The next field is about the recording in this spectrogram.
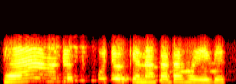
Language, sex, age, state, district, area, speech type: Bengali, female, 45-60, West Bengal, Uttar Dinajpur, urban, conversation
